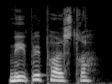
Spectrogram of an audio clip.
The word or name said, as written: møbelpolstrer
